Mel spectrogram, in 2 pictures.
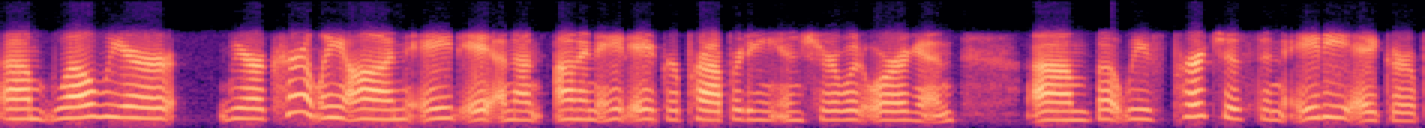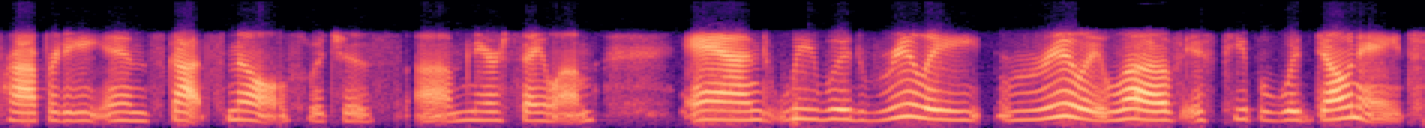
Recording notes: open up the lines for listeners to call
